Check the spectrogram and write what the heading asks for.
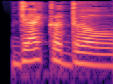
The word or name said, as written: decadally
